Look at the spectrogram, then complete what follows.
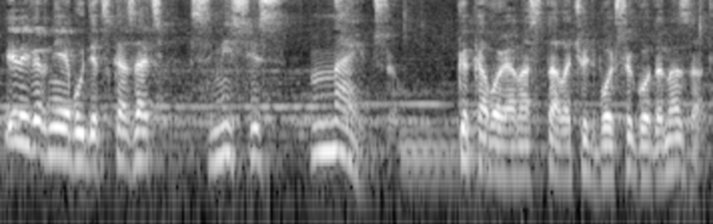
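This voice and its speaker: An actor playing a sharp, cool-headed male detective who speaks curtly and accuses without hesitation, in a radio play. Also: medium pitch, animated, brisk, music in the background, close to an everyday voice. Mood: accusing. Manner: curt and accusing.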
